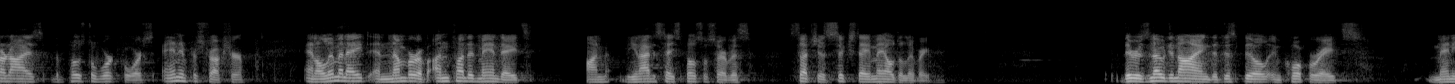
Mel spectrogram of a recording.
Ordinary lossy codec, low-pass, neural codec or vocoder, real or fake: AAC, 32 kbps; 7.2 kHz; none; real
